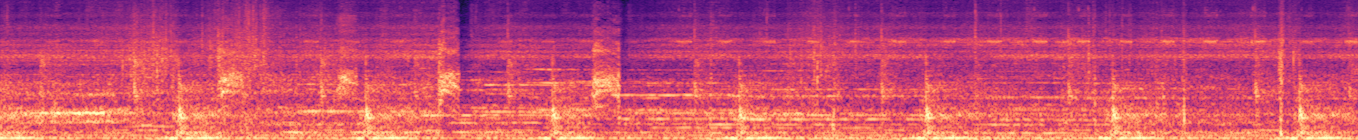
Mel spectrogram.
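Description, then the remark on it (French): Birds that have eaten the breadcrumbs cawing, harsh repeated crow-like calls overlapping in a dense, steady chorus that fills the whole stretch at a fairly loud level, with no talking. “Les oiseaux ont mangé les miettes.”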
